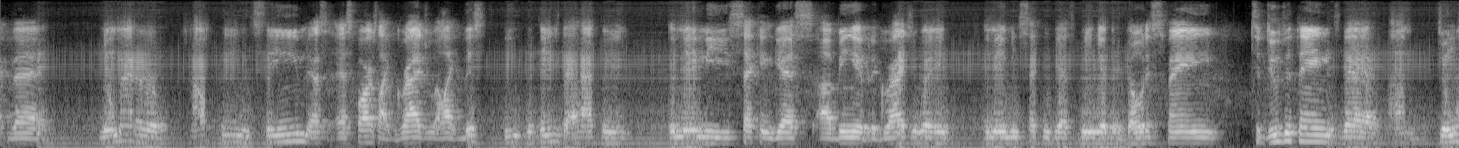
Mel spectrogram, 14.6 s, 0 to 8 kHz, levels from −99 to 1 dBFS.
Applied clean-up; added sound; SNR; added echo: neural separator model SepFormer DNS4.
